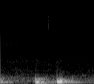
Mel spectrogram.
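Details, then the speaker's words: Normal heart sounds in a teaching demonstration: first sound (lub) from atrioventricular valve closure as the ventricles contract, second sound (dub) from semilunar valve closure. "The ventricles are contracting. These are slamming shut to keep blood from going back up into there. That's the first sound of the cardiac cycle, first heart sound. It's actually called the lub."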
